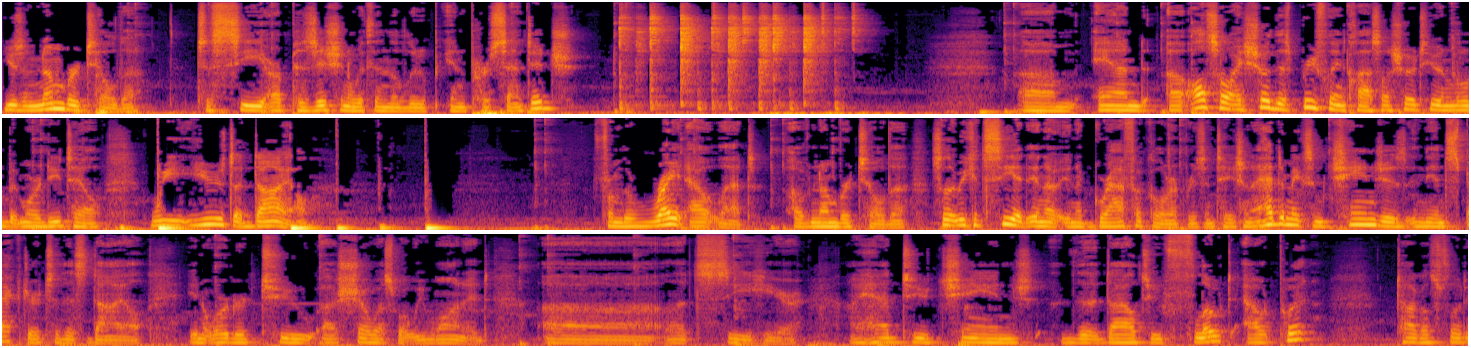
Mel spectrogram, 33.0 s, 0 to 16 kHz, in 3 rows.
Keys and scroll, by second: 0.0-0.6 typing, 12.1-14.6 typing.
